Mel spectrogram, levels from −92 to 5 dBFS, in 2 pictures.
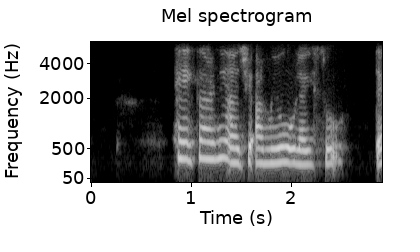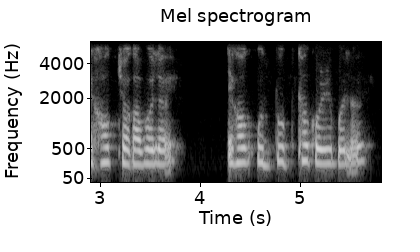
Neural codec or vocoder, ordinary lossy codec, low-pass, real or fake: vocoder, 22.05 kHz, 80 mel bands, HiFi-GAN; Opus, 32 kbps; 5.4 kHz; fake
